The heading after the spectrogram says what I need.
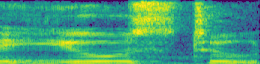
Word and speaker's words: used to: d is not red it is not pronounced it is written it is spelled but it is not red you will say used to not used to so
